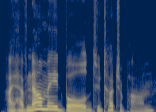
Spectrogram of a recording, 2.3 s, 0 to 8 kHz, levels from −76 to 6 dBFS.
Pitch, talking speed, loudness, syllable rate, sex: 155 Hz, 205 wpm, -17 LUFS, 4.2 syllables/s, male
